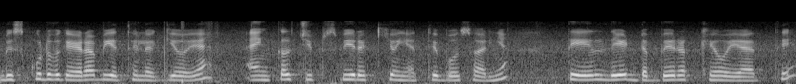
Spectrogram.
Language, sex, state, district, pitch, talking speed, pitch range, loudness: Punjabi, female, Punjab, Pathankot, 210 Hz, 175 wpm, 195-225 Hz, -16 LUFS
